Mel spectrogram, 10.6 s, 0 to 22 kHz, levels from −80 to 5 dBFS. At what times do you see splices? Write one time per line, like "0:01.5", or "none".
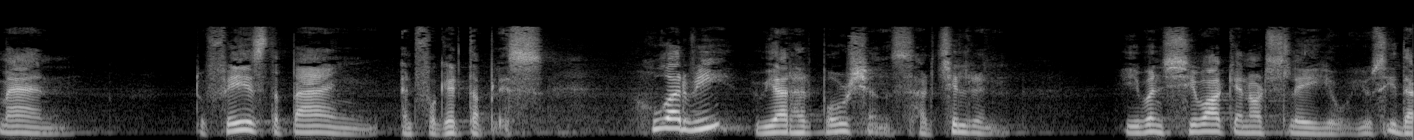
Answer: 0:08.4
